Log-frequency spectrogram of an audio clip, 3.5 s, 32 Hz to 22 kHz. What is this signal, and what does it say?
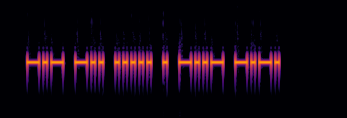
Morse code, heard as a keyed tone, about 30 wpm, 700 Hz. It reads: KD5EXC
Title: USA Call Signs - 2x Character Spacing - 30wpm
